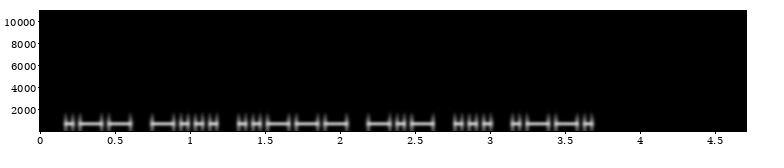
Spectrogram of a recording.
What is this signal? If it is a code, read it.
Morse code, heard as a keyed tone, about 25 wpm, 700 Hz. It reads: WB2KSP
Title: USA Call Signs Repeated 3x 25wpm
